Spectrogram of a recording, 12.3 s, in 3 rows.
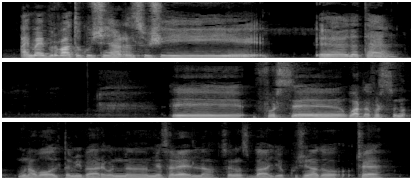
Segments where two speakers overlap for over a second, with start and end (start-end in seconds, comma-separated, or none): none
